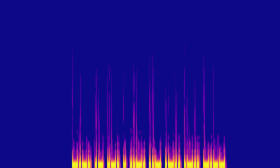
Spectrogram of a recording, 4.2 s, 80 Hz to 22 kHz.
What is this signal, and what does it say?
Morse code, heard as a keyed tone, about 50 wpm, 700 Hz. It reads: CAREFULLY
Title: LY Suffix - Top 100 Words with Base Words 50wpm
